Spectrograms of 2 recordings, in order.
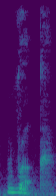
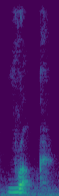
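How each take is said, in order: First: The vowel is rounded, like in 'book'. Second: The vowel is rounded, like in 'book'.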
